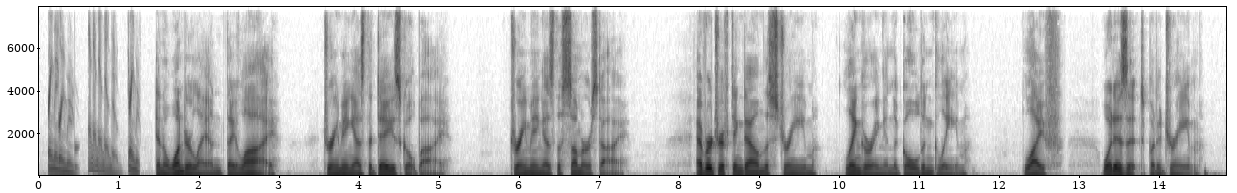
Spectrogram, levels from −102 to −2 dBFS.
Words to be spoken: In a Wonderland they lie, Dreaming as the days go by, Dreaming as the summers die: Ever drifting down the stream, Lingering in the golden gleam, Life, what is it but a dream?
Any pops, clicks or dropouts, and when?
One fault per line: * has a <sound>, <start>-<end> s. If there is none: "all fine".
* has a chirp, 0.1-1.3 s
